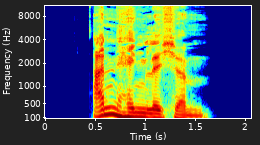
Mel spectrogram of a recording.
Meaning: strong dative masculine/neuter singular of anhänglich
- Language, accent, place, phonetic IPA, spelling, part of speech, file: German, Germany, Berlin, [ˈanhɛŋlɪçm̩], anhänglichem, adjective, De-anhänglichem.ogg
